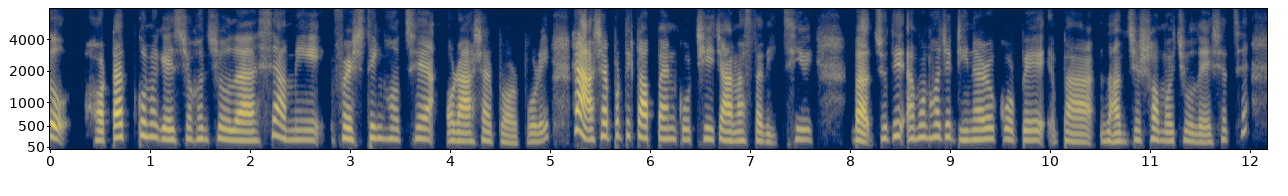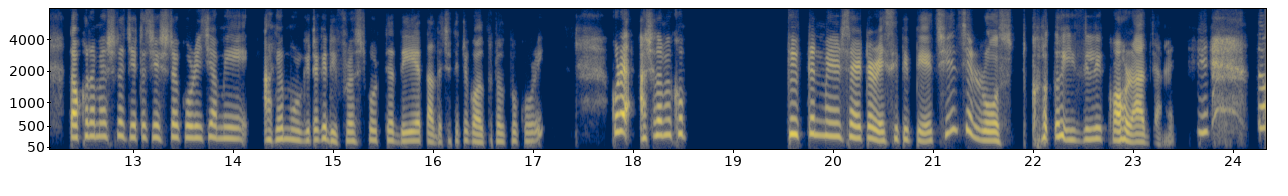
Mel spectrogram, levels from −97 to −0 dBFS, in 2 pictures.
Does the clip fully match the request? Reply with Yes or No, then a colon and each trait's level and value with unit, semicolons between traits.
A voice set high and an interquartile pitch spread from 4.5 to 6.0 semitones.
Yes: high, 215 Hz; average, 5.2 semitones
